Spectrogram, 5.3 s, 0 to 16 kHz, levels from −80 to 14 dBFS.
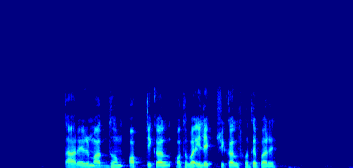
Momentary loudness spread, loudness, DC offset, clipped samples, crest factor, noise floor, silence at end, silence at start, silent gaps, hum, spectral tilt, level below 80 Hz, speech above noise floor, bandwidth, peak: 6 LU; -37 LUFS; under 0.1%; under 0.1%; 22 dB; -86 dBFS; 1.2 s; 1 s; none; none; -2.5 dB/octave; -78 dBFS; 49 dB; 8 kHz; -18 dBFS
